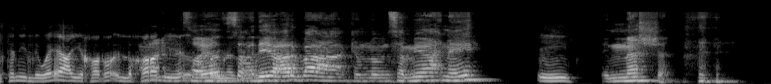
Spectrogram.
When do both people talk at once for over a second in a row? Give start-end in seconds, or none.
1.4-2.6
